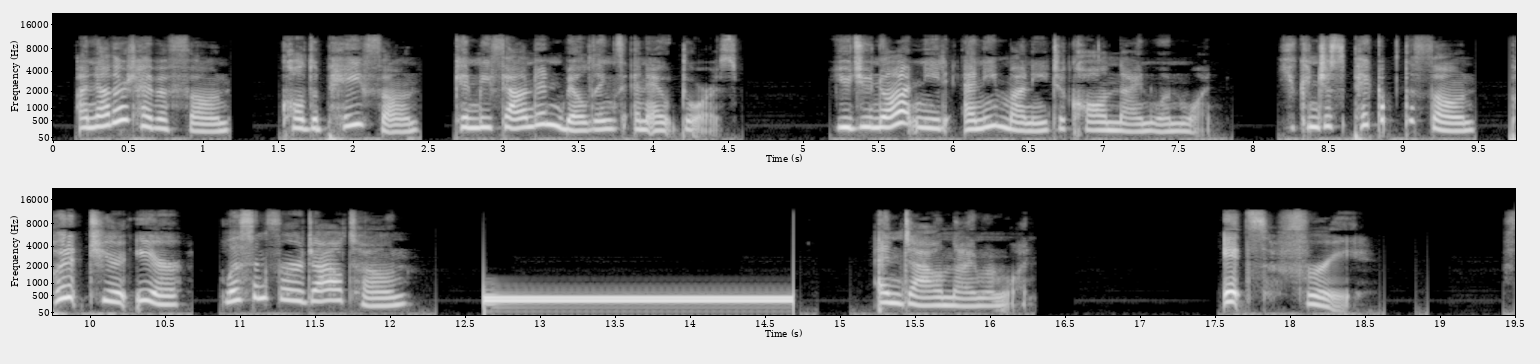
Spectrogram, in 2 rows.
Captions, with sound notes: Another type of phone, called a payphone, can be found in buildings and outdoors. You do not need any money to call 9-1-1. You can just pick up the phone, put it to your ear, listen for a dial tone, [dial tone plays] and dial 9-1-1. It’s FREE.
